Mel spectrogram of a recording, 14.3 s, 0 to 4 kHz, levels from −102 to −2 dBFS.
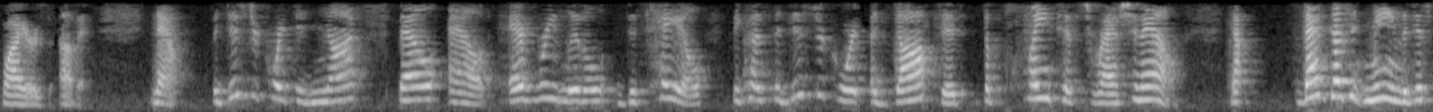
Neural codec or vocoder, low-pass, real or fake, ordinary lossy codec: none; 3.6 kHz; real; AAC, 24 kbps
